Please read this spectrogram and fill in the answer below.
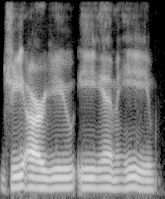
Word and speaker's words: Gruene: But yeah, this was what I was alluding to, speaking of mispronunciation. So Gruene, you could mispronounce that, but you nailed it, Graham.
